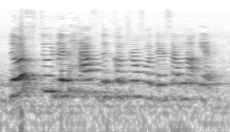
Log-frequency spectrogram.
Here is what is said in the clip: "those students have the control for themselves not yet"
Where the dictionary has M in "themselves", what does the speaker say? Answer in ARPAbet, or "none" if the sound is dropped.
none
